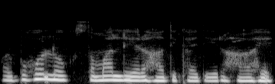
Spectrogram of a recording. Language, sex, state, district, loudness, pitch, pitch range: Hindi, female, Arunachal Pradesh, Lower Dibang Valley, -12 LUFS, 180 Hz, 165-195 Hz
